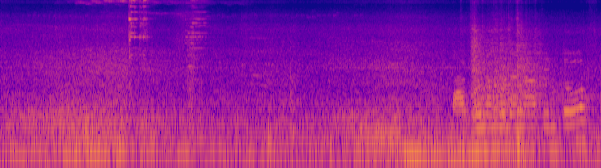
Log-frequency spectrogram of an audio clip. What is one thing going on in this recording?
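Metal tools clink and rattle on the floor.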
